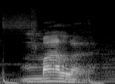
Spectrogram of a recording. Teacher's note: Notamos que a sílaba ma foi pronunciada mais fortemente que a sílaba lá. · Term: sílaba tônica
